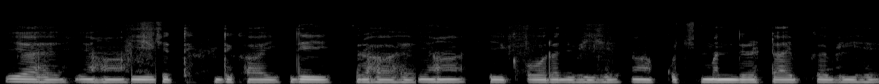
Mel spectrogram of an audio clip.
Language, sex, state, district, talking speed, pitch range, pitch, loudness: Hindi, male, Uttar Pradesh, Hamirpur, 150 wpm, 110-115 Hz, 110 Hz, -32 LUFS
